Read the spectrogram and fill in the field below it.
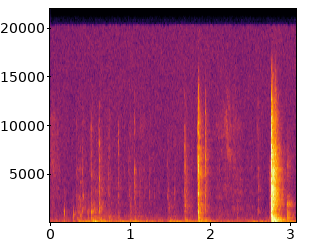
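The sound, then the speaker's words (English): Sparse computer keyboard typing as someone types the town name Yarrawonga into Google Maps: a handful of soft keystrokes, ending with one sharper, louder key press. No one speaks. “So I'm typing in Yarrawonga.”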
